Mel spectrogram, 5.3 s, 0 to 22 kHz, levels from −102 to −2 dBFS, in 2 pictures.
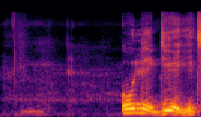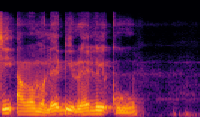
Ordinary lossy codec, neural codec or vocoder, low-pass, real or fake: none; codec, 44.1 kHz, 2.6 kbps, SNAC; 14.4 kHz; fake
